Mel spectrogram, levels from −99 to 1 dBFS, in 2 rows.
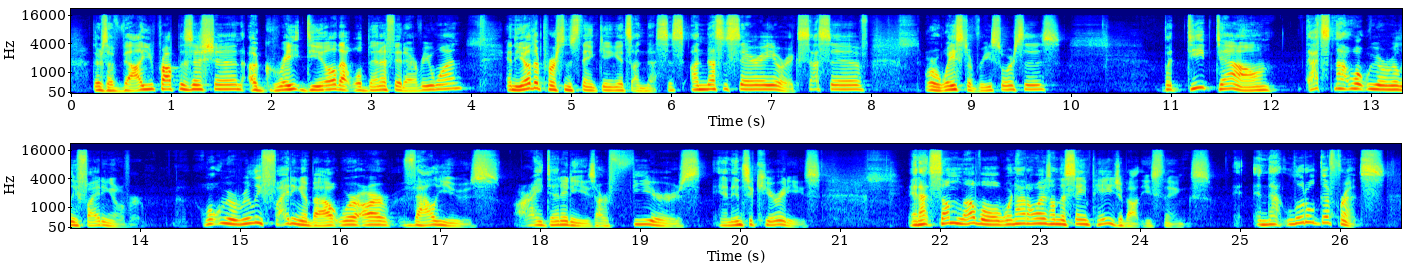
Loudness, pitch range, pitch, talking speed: -23 LUFS, 155-205 Hz, 180 Hz, 155 wpm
